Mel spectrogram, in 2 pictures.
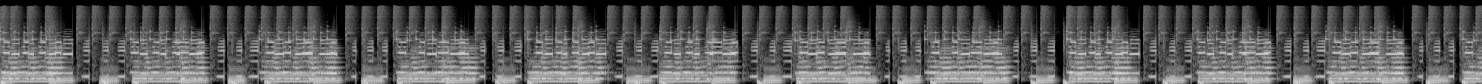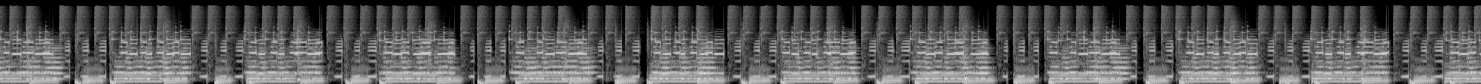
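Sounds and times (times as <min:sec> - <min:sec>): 
game boss music: 0:00.0 - 0:29.6.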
